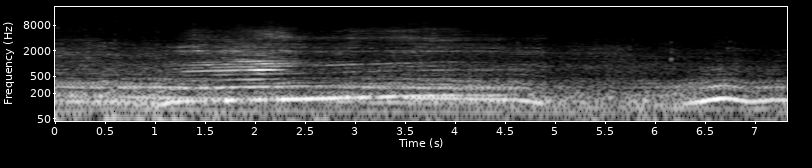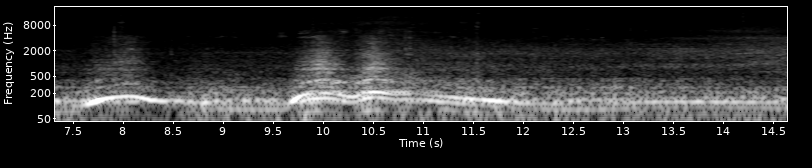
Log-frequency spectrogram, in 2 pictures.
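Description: Dodge Charger V8 engine rumbling at low speed, heard from inside the cabin, with the revs rising and falling several times, in short blips between about six and eleven seconds in.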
